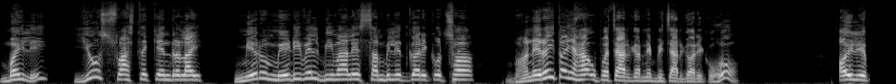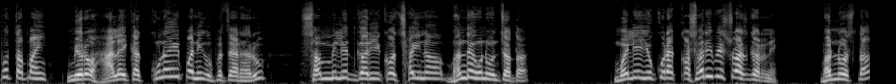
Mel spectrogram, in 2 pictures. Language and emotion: Nepali, angry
